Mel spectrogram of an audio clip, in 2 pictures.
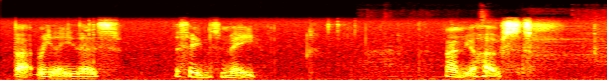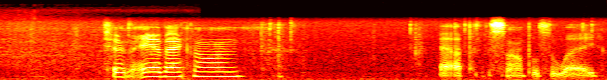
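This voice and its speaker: A woman's voice: fairly high pitch, fairly even intonation, drawn-out words, creaky, pauses often, mellow. A woman casually rambling over her gameplay as a channel host, hesitant and meandering as she thinks aloud. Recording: muffled mic with faint background noise, keyboard typing.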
